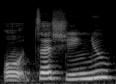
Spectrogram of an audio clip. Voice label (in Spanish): Otomí, mujer; ventana de la nariz; Cuerpo; INALI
